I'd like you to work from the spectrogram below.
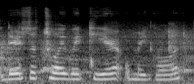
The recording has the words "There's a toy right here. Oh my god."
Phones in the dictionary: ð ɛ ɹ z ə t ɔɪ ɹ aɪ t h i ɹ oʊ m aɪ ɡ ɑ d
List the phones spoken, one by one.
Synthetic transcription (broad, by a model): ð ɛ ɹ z ə t ɔɪ w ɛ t h i ɹ oʊ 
